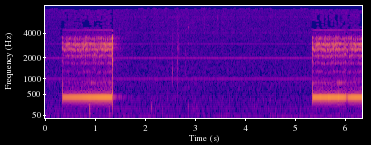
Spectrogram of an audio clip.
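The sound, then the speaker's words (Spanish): A telephone rings on an outgoing call: two long, steady electronic ring bursts, each about a second, separated by roughly four seconds of near silence. “Dejémoslo escuchar, está timbrando.”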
